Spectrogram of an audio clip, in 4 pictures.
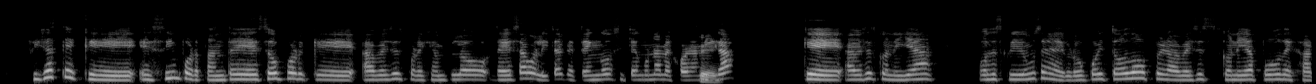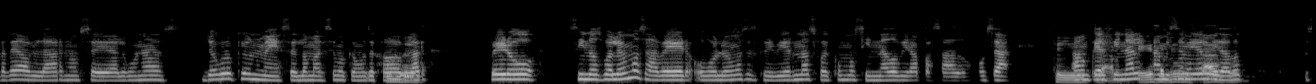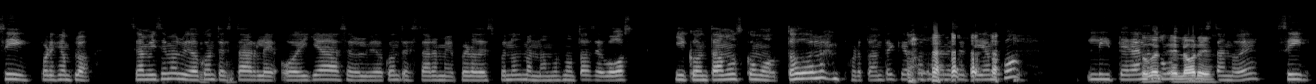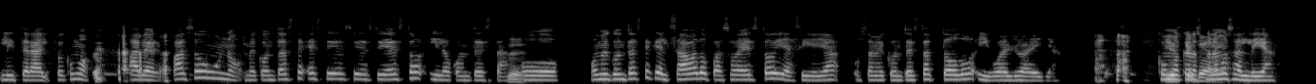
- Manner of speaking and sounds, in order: laugh; laugh; other background noise; laugh
- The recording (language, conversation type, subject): Spanish, podcast, ¿Cómo mantienes amistades cuando cambian tus prioridades?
